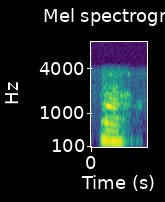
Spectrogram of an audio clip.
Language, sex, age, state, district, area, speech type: Kannada, female, 18-30, Karnataka, Mandya, rural, conversation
